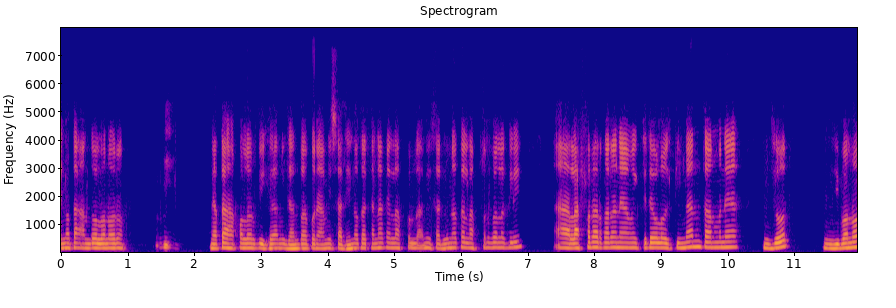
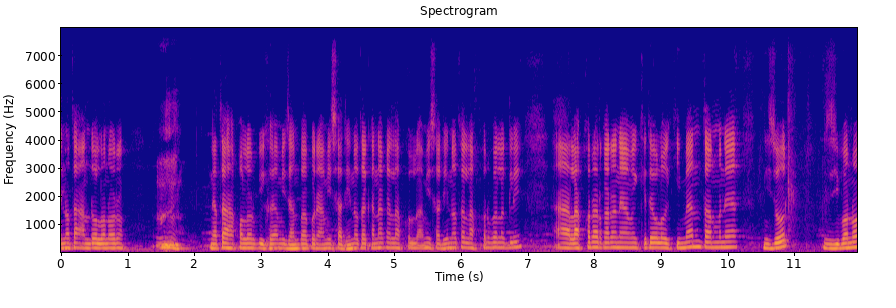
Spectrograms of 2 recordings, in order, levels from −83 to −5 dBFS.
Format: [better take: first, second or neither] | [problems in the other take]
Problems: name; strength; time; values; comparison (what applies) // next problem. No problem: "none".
second | noise reduction (neural mask model DeepFilterNet 3)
